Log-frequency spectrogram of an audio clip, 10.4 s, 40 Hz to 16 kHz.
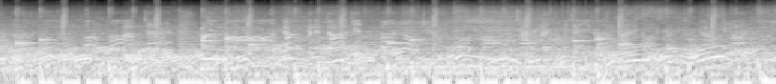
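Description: Two-stroke enduro dirt bikes, the rider's own KTM 250 EXC among them, revving up and down in short throttle blips at low trail speed, mixed with background music.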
